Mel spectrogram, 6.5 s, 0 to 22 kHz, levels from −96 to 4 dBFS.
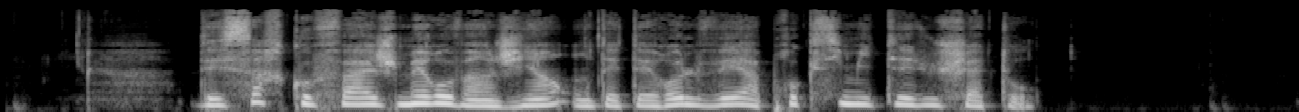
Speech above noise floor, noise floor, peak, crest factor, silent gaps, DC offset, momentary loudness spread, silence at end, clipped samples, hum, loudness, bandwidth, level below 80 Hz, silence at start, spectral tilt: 67 dB; -89 dBFS; -8 dBFS; 16 dB; none; under 0.1%; 9 LU; 1.35 s; under 0.1%; none; -22 LUFS; 16 kHz; -56 dBFS; 1 s; -4.5 dB/octave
